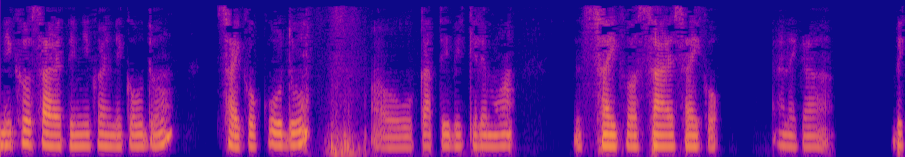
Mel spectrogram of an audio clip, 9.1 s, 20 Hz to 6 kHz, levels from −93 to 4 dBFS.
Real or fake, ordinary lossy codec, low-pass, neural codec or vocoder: fake; MP3, 24 kbps; 5.4 kHz; codec, 16 kHz, 0.4 kbps, LongCat-Audio-Codec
